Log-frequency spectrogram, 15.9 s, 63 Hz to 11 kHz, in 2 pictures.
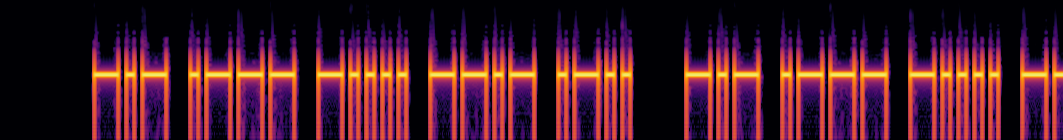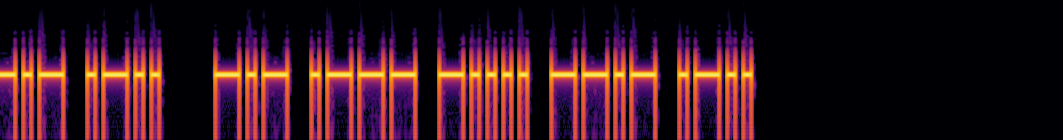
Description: Morse code, heard as a keyed tone, about 20 wpm, 700 Hz. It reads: KJ6QL KJ6QL KJ6QL
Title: USA Call Signs Repeated 3x 20wpm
